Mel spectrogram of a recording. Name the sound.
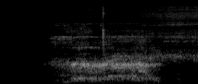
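loud snoring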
